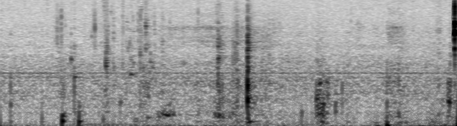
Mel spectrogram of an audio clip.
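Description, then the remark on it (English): Someone drinks water: quiet sloshing and a few soft gulps or swallows at irregular intervals, with no talking. “A lot of talking, a lot of water.”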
